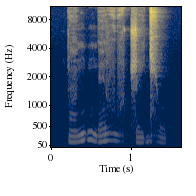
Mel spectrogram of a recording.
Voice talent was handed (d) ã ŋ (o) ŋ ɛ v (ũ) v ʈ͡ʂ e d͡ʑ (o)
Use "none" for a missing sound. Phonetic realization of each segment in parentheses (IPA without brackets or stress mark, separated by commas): ʈ, u, u, o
